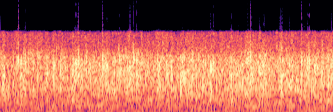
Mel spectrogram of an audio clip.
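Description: A short, dense burst of crowd cheering and clapping, steady and loud from start to finish, with no talk.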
